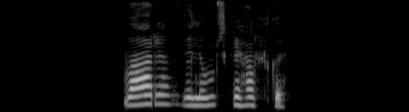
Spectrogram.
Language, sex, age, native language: Icelandic, female, 20-29, Icelandic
